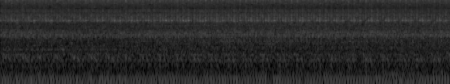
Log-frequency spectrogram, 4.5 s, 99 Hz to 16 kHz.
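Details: Mercedes ML320 CDI W164 OM642 diesel, no fault codes; steady even low rumble with smooth regular beat, no knocks or misses, clean idle.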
